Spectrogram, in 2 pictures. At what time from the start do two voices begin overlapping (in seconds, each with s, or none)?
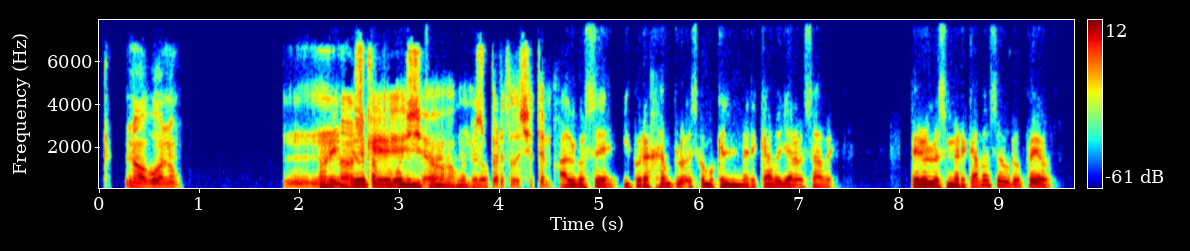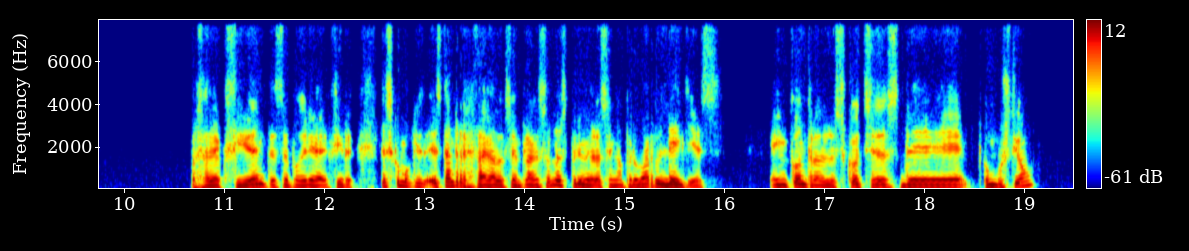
2.2 s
